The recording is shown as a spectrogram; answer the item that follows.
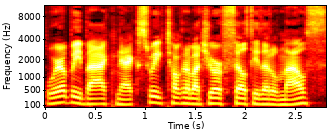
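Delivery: threatening, menacing Northern Irish accent. Showing off an accent with a sign-off line, menacing Northern Irish accent. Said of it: "That is very, very good, mate. Threatening as well".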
